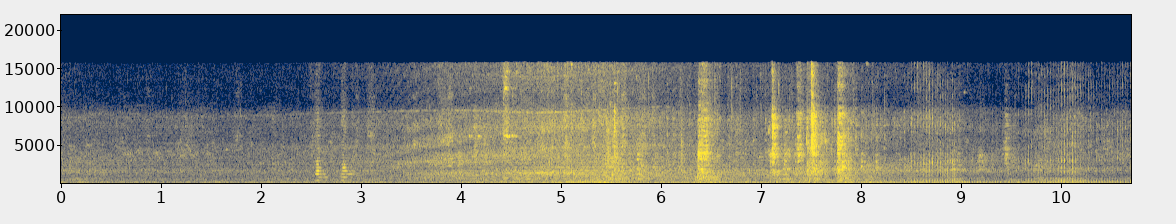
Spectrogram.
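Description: Ford Cargo diesel truck with an empty flatbed semi-trailer driving past: engine and tyre noise swells as it approaches and goes by, with several sharp knocks and rattles from the empty trailer as it passes. A few short high beeps sound after a couple of seconds.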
